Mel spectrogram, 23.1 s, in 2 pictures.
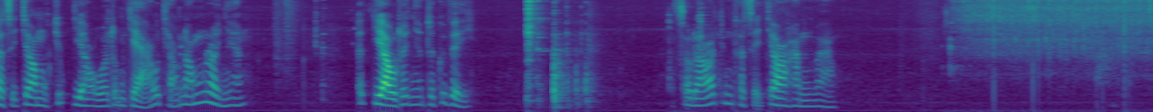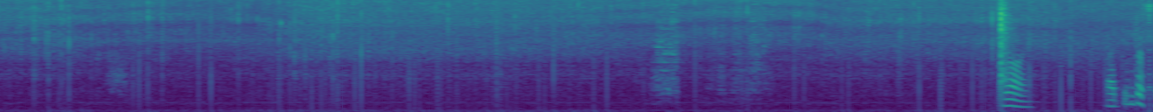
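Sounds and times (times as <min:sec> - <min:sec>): scallions sizzling in hot oil: 0:09.5 - 0:23.0.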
